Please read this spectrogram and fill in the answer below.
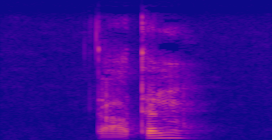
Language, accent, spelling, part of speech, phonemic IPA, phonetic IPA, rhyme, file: German, Austria, Daten, noun, /ˈdaːt(ə)n/, [ˈdaːtn̩], -aːtn̩, De-at-Daten.ogg
- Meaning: data, plural of Datum (“piece of information”)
